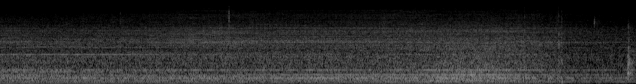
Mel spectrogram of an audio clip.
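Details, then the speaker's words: Asus Essentio CM6850 Core i7 desktop at power-on, old ATI Radeon fitted, no display: even, slightly high-pitched fan rush; owner suspects motherboard after swapping graphics cards. Fans running fast. "and see nothing appears and the fans are going a little faster than"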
